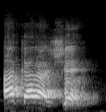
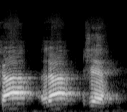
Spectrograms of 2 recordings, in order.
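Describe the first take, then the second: First: Slow "Acarajé" with a strong final JÉ; stress on last syllable. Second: "Acarajé" slowly, broken syllable by syllable; divided into syllables. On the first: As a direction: lean on the JÉ of "Acarajé". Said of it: "é sempre a última". ("Acarajé" com força no JÉ) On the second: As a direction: say "Acarajé" as a-ca-ra-jé with gaps. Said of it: "nós vamos dividir aqui". ("Acarajé" separado em sílabas, devagar) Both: Shown as a demonstration.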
